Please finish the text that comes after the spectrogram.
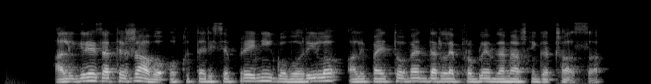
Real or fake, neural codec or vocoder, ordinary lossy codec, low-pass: real; none; none; 7.2 kHz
